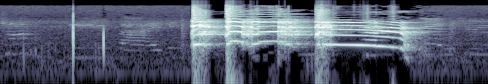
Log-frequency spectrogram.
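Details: A rooster gives one loud, harsh crow of several rough syllables, ending in a drawn-out falling note, after a couple of faint clicks.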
